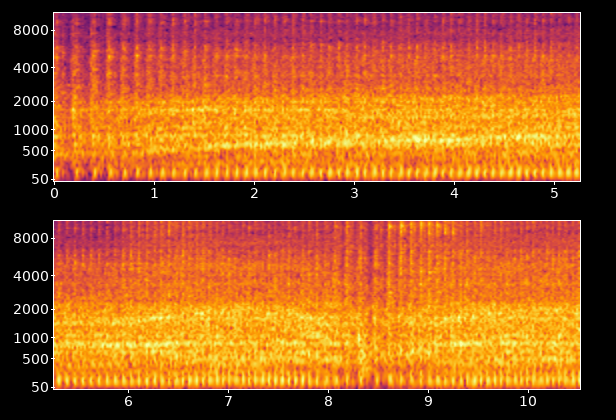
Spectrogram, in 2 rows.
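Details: Gravely Pro 12 single-cylinder, choke on, just above idle: steady rapid even chuffing, no knock or miss; deck not turning easily; engine healthy.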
